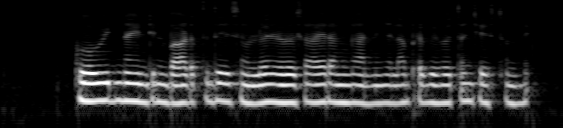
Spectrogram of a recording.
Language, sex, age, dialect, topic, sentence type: Telugu, male, 18-24, Utterandhra, agriculture, question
